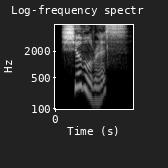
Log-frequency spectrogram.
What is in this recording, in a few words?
"chivalrous", English, voice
